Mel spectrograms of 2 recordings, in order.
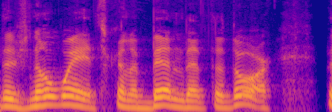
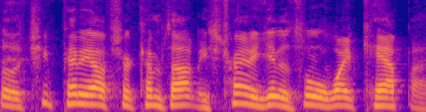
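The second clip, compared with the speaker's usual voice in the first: normal talking voice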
